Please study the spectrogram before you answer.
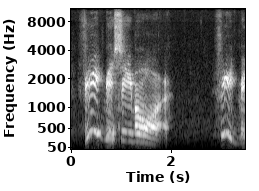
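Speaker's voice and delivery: high, loud demanding plant-monster voice; man-eating plant voice. Pretend. Hungry monster plant demanding food from Seymour, high and loud. Little Shop plant quote.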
